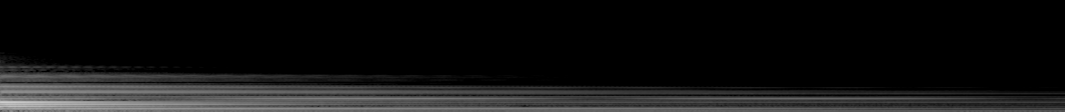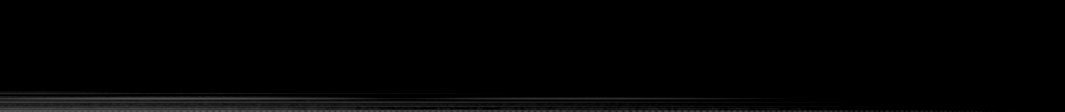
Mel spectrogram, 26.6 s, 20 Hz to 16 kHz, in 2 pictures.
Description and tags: upright choiseul piano multisample recorded using zoom H4n
choiseul, multisample, piano, upright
